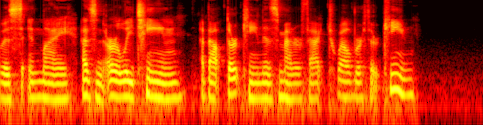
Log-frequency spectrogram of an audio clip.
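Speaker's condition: Repaired cleft palate; no cleft lip

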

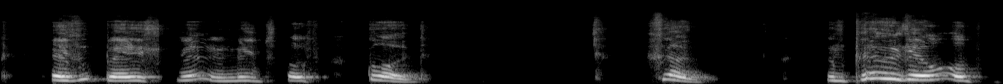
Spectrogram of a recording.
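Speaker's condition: Cerebral palsy; listeners get used to it

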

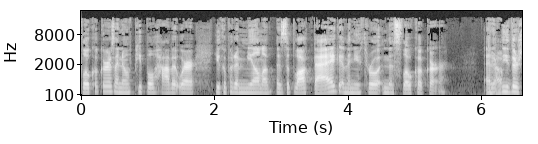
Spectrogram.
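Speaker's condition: No condition

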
